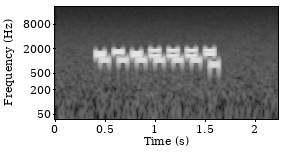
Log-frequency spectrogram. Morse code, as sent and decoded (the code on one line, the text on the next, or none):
none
